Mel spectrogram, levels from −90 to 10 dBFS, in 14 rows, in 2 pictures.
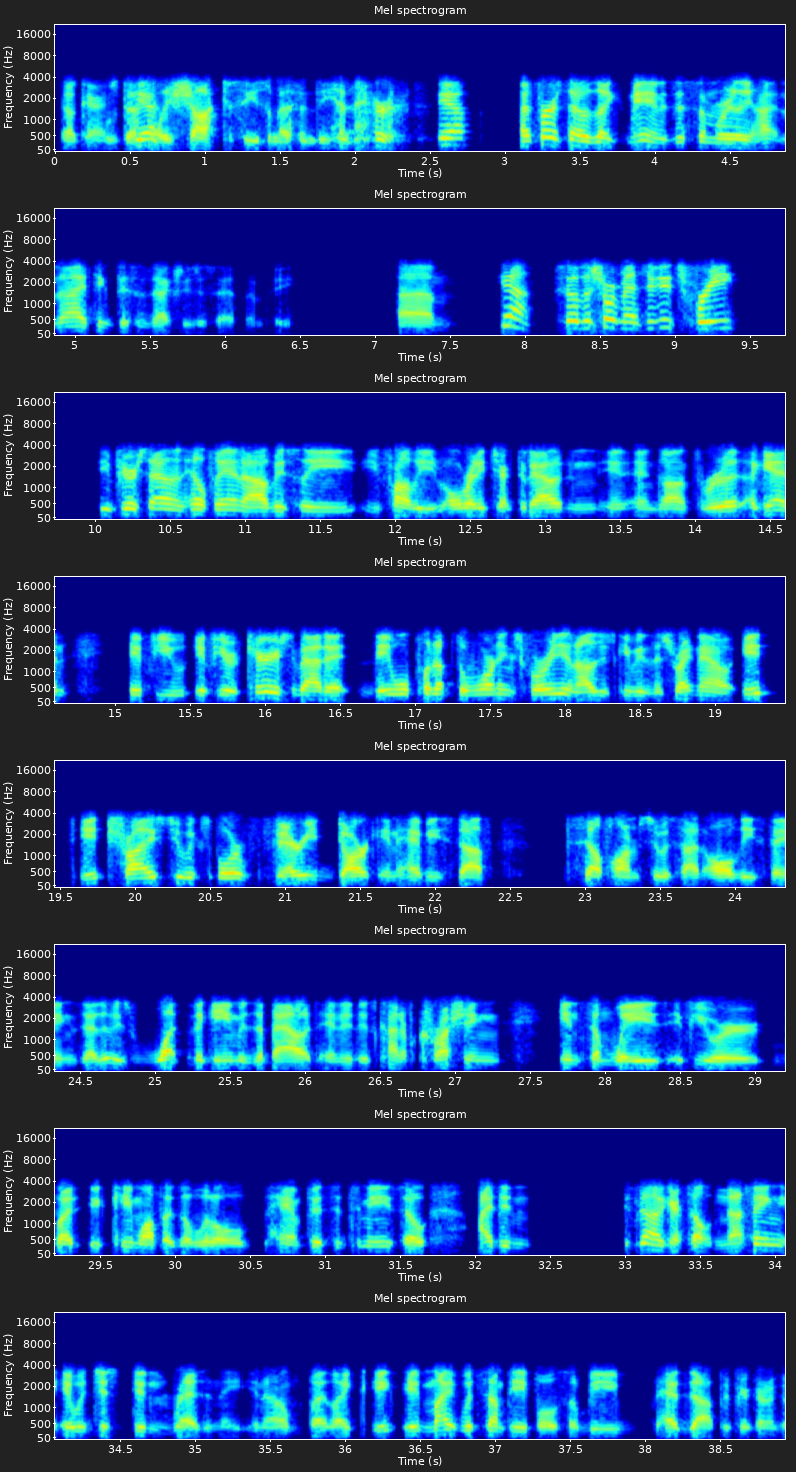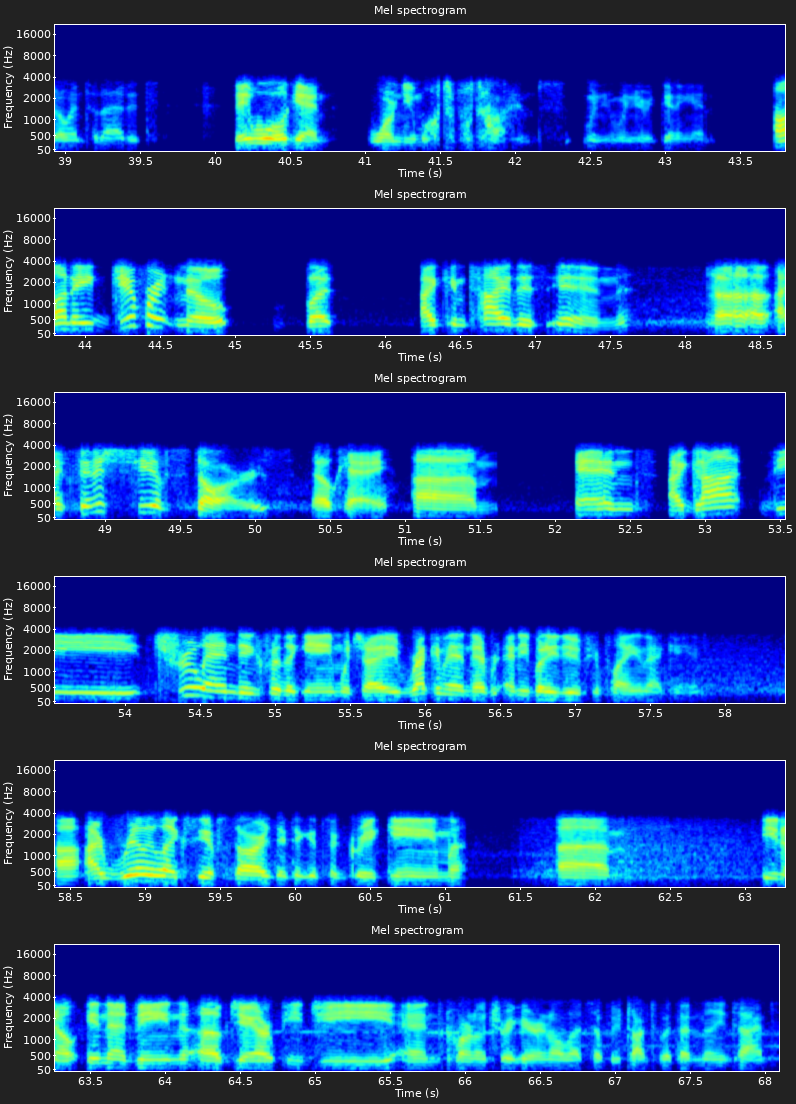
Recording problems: phone-call audio; nothing above 3.5 kHz
traffic noise; faint; from 45 s on; 30 dB below the speech

